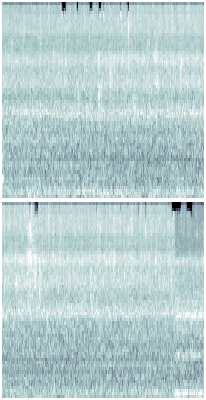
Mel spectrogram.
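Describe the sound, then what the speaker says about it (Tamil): Heavy rain pours down steadily, a loud dense hiss of drops hitting surfaces throughout, with no voices. "செம்ம மழை பெய்யுது விட்டு விட்டு தான் பெஞ்சிட்ருக்கு"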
